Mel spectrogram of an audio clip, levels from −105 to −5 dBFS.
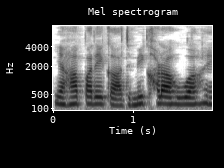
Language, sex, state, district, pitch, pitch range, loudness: Hindi, female, Punjab, Kapurthala, 200 Hz, 195-205 Hz, -17 LUFS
